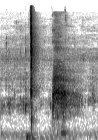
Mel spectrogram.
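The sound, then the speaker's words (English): A sharp snap, then about half a second of crisp fizzing hiss from Schweppes seltzer water that slowly fades, with no voices. “That's a lot of sizzle on going. It sounds crisp.”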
